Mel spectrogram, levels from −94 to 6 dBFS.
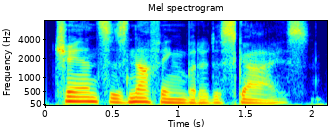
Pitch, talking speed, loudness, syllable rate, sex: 125 Hz, 170 wpm, -17 LUFS, 5.4 syllables/s, male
